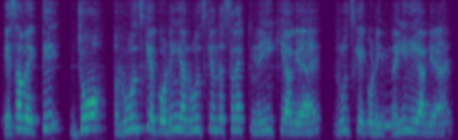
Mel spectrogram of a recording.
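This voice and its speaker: A man teaches a live online vocabulary class, drilling his students by asking a question and answering it himself, and calling them "beta" in a friendly, instructive way. His voice sits high and warm at normal speed, with lo-fi sound.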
